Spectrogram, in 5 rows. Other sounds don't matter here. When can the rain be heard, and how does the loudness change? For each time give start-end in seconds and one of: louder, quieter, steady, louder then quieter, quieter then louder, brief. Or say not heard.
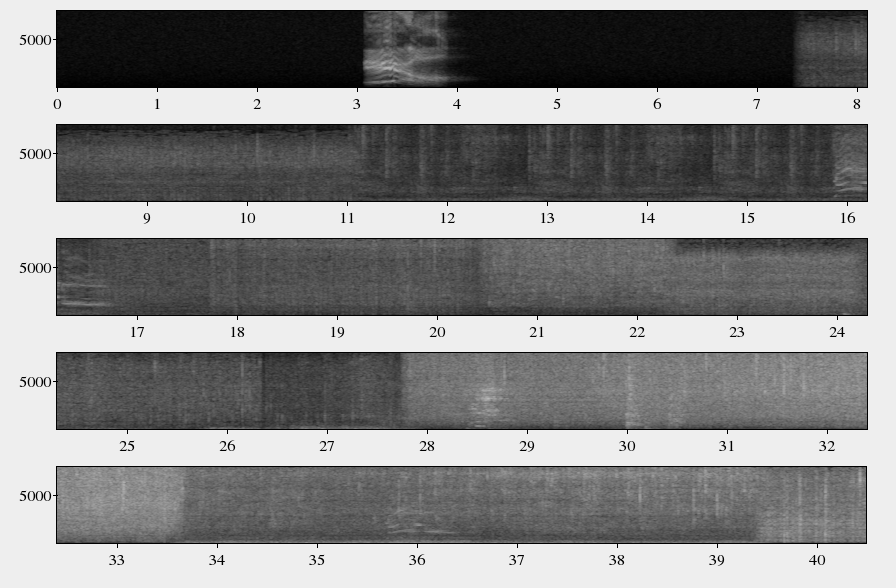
7.3-40.4 louder.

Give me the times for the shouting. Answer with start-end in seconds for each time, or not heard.
3.0-3.9, 15.8-16.8, 35.6-36.5.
